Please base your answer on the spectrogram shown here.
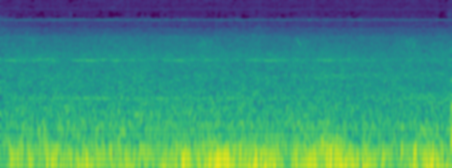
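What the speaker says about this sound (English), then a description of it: "That was a United Airlines coming in from San Francisco. It just passed in front of the screen here." A United Airlines airliner arriving from San Francisco passes by at Boston Logan Airport, a steady broadband engine roar that swells slightly toward the middle and stays loud throughout, with some wind noise and no talking.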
